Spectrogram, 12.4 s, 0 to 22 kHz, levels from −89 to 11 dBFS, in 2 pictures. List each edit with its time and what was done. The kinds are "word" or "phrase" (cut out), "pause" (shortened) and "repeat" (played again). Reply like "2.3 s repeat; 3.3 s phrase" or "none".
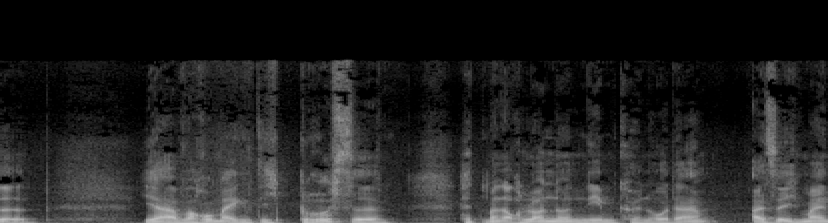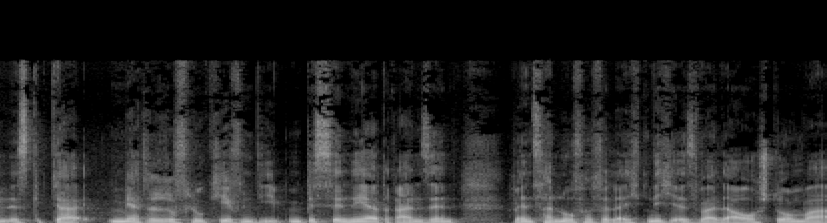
none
